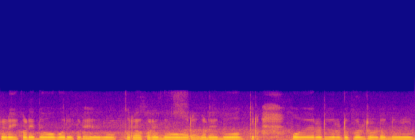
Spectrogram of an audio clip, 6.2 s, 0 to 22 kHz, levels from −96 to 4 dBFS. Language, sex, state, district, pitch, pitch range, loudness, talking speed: Kannada, female, Karnataka, Gulbarga, 245 Hz, 245-250 Hz, -14 LUFS, 155 wpm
